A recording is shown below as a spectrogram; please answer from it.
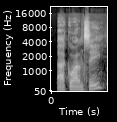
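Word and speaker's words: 关系: Guanxi?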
